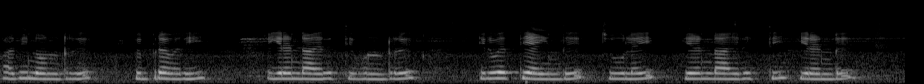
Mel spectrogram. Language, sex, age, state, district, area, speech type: Tamil, female, 18-30, Tamil Nadu, Sivaganga, rural, spontaneous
